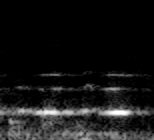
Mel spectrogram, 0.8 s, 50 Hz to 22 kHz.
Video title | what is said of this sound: 2025 FKM EXPRESS 500 RACER // iMarkMoto 2.0 | Diba pag kinatok natin yan, metal. Ayan oh, metal siya.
